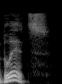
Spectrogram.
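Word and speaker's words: Blitzø: "Hello, I'm Blitz." The O is silent, he said, surprised to see Isuku.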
